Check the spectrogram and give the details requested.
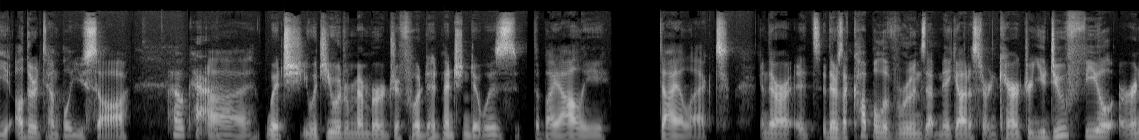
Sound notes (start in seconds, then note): none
